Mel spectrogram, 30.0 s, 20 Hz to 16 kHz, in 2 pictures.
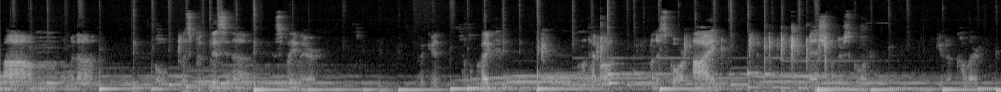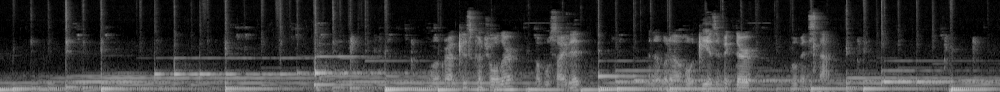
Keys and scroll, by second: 7.9 BackSpace, 9.5-12.1 typing, 21.7 w, 25.3 v.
